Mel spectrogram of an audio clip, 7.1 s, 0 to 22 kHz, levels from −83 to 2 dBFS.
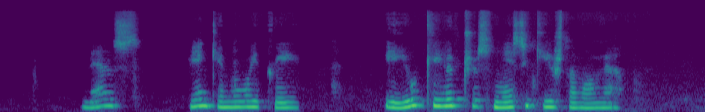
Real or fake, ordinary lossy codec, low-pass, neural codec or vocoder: fake; AAC, 96 kbps; 14.4 kHz; codec, 44.1 kHz, 2.6 kbps, DAC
